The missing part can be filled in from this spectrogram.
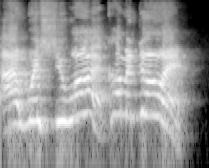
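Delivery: high, loud, defiant shout. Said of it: "I said".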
